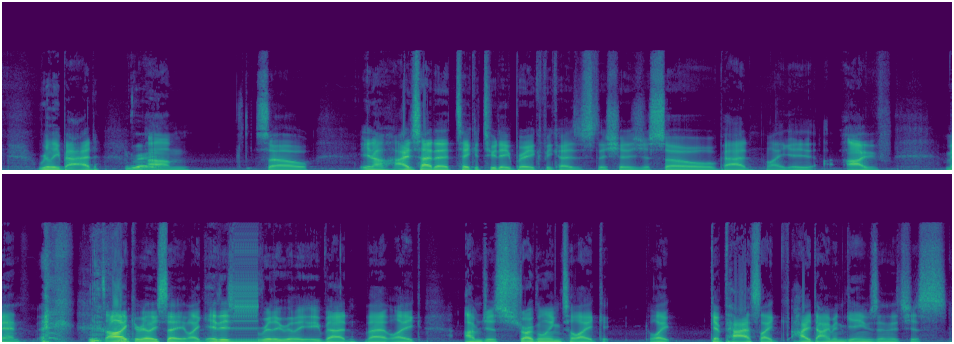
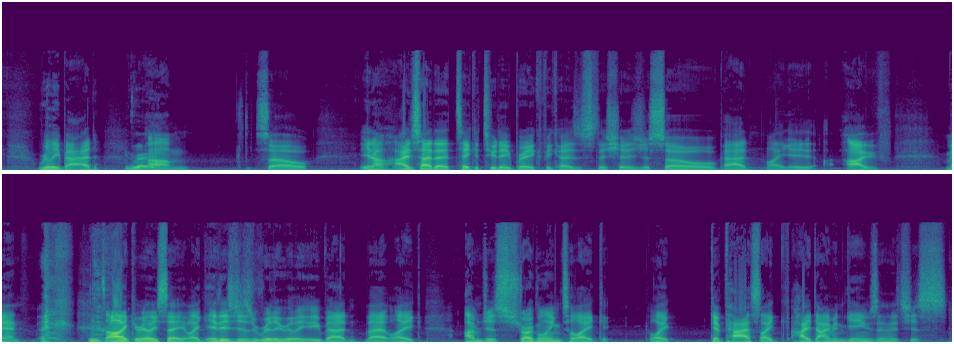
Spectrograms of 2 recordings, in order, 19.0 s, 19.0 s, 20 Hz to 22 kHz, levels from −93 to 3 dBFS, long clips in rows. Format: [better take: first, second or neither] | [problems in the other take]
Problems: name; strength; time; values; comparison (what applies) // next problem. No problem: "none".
second | audio freezing; at 12 s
